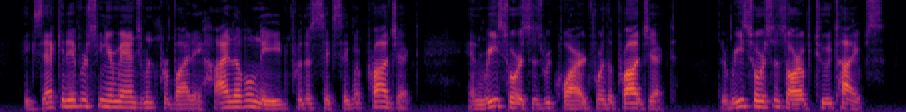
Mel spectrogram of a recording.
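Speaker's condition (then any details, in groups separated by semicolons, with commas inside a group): No condition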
